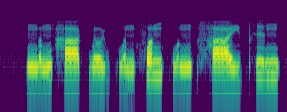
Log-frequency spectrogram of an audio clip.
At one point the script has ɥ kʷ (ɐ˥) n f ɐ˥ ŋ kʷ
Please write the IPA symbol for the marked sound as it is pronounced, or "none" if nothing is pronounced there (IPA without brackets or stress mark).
ɐ˨˩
